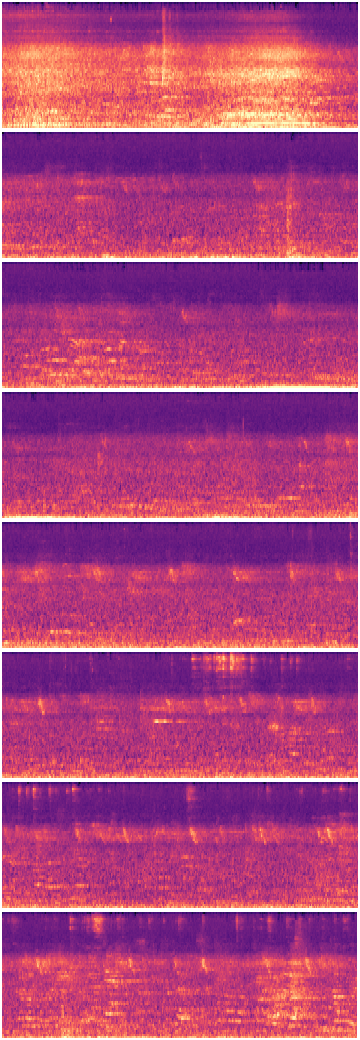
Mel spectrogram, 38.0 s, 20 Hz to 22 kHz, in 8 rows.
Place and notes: Liosion Bus Terminal, Athens, Greece - Liosion Bus Terminal 140516
The regional bus terminal on a spring Saturday morning. Binaural mics / Tascam DR40
Athina, Greece, 14 May, 10:15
